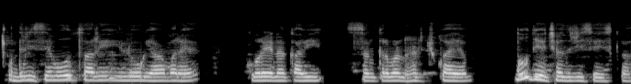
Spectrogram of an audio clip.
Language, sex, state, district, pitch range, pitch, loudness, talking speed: Hindi, male, Bihar, Araria, 175-195 Hz, 180 Hz, -16 LUFS, 170 wpm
